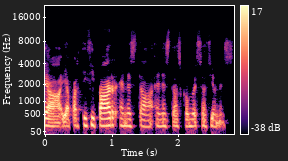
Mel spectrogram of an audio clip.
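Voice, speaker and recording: This woman speaks with a non-native accent at a medium pitch and a moderate pace, her voice showing vocal fry in a dry, close sound with no echo. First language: not Spanish (speaking Spanish). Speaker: NGO researcher. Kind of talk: webinar presentation. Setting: online webinar. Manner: halting, many fillers.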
